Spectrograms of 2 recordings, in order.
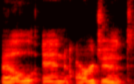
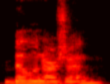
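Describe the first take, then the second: First: The name is said in a Southern American accent. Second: The name is said in a French-style way. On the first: This is how it was first said, naively. "like a super hick that I am" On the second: This is the attempt at the proper pronunciation. "Is that how you say it?"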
